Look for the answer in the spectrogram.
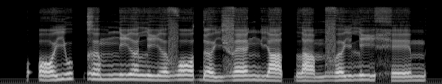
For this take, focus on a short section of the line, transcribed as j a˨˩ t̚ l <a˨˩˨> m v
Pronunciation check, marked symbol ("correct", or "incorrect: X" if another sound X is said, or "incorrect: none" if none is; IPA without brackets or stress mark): correct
